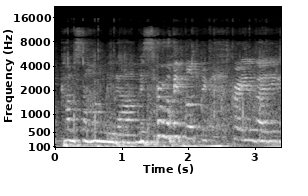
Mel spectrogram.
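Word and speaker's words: 감사합니다: Yes, let me say, kamsahamnida, Mr. Michael Kim, for inviting us all here today. Did I pronounce that correctly, sir?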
